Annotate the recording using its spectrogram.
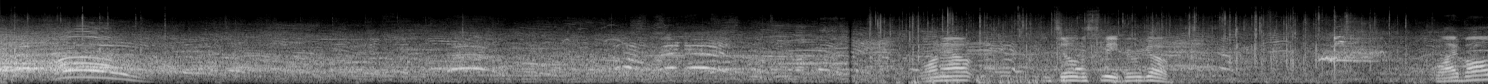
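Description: A large outdoor crowd chatters and calls out throughout.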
